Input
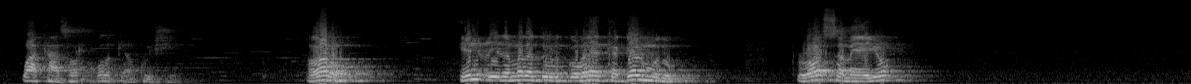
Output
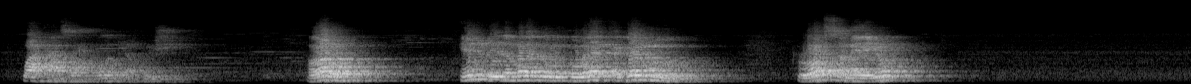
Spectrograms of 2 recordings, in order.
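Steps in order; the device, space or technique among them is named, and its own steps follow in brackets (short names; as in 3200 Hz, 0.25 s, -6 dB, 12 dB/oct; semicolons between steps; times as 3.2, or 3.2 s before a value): supermarket ceiling speaker (BPF 300–5600 Hz; reverb RT60 1.2 s, pre-delay 9 ms, DRR -3.5 dB); gain +4.5 dB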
